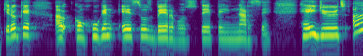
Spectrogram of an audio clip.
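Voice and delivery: normal talking voice

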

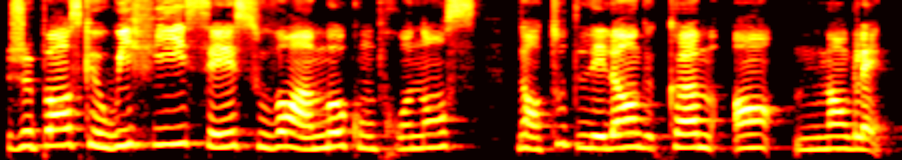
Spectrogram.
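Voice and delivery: usual speaking voice

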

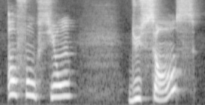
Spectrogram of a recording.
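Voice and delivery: ordinary talk, nothing marked

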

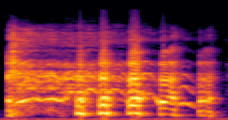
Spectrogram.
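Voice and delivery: high, loud staccato laughter. Real, not acted. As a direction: burst out laughing. Lacht nach langer Pause. (lautes, hohes Auflachen)

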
